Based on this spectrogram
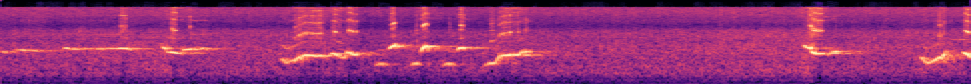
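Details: White-rumped shama song meant to provoke other shamas: a level whistle, then a cluster of slurred, warbling whistled notes and brief high chips, with quiet gaps between phrases.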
